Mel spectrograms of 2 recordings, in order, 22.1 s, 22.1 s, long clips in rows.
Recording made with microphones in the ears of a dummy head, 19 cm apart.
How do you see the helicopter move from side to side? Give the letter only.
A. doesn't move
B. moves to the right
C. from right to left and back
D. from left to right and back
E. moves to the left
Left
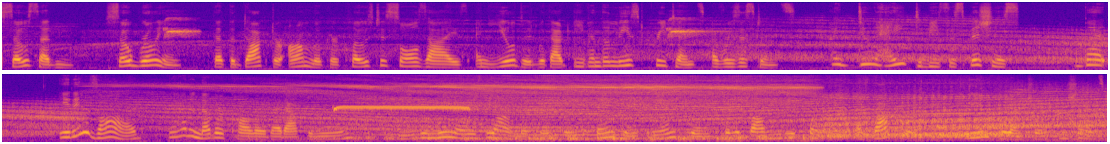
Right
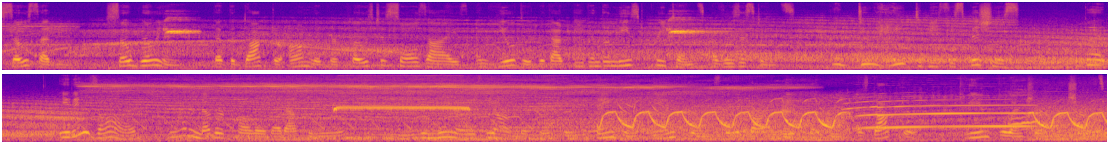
E.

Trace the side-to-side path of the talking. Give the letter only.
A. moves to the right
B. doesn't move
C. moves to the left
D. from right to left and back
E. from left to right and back
B.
